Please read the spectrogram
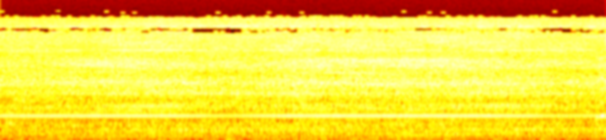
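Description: Xiaomi Mijia dust mite vacuum cleaner running steadily at its only speed as it is drawn over a fabric cushion: a steady rush of air with a constant whine.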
